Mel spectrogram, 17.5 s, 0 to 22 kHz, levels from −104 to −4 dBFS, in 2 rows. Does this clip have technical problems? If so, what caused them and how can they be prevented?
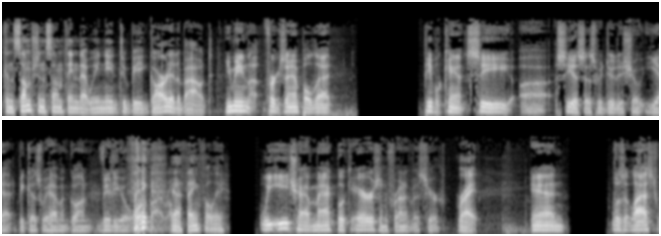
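Yes. MP2 compression damage runs through the whole clip and is plainly audible: the speech sounds dull, with a gurgling, granular texture. This is likely MPEG Layer II coding at a low rate, which fits about 80 kbps; with too few bits to share among its 32 sub-bands, the encoder shuts off upper bands and coarsely quantises the rest, so high frequencies flicker in and out. The muted pauses, where the background drops to silence between phrases, are intended behaviour and lose only very quiet sound. To prevent the damage, encode at a higher bitrate or use a more efficient codec.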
